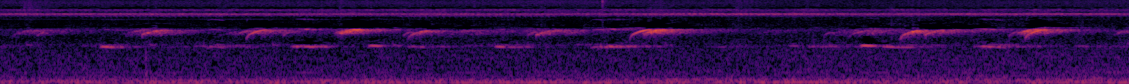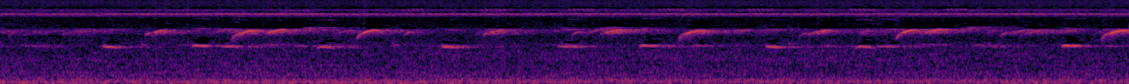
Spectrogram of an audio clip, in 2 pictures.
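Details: Coquis calling together in Puerto Rico, an unbroken stream of overlapping co-qui calls with upward-sliding second notes, backed by a continuous thin insect tone and low rumbling ambience.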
